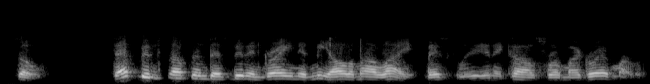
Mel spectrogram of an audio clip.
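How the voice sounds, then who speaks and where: This man talks at a fairly quick pace. He has a Southern US accent. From US South, Mississippi Delta. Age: 60s. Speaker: pastor and entrepreneur. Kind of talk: interview. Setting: video call.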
